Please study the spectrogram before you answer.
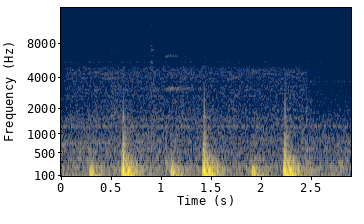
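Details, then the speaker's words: Paired low lub-dub heart sounds at about 75 beats a minute with a soft hiss between them, a recording played in an anatomy class as an example of a leaky valve; heart murmur. "There's a little bit of a lub-dubs, just a little bit of a hiss in between."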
